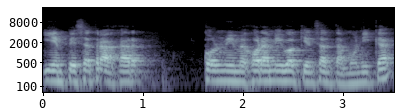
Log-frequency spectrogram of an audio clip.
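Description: With a Mexican accent, a man talks at a moderate pace in a fairly high pitch, and audible room echo surrounds him. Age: 20s. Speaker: podcast host. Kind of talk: casual chat.

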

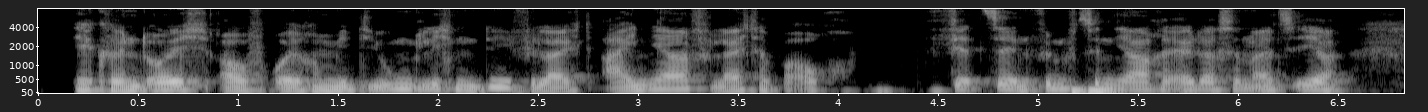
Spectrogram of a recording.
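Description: In a very clean recording with a silent background, a man with a medium pitch talks at a moderate pace. His tone is dark, mellow and somewhat breathy, with lively intonation. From Baden, southwestern Germany. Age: 30s. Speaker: church youth leader and priest. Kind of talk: casual chat.

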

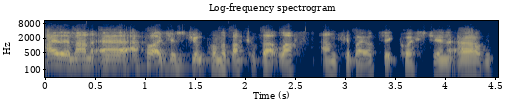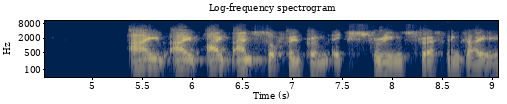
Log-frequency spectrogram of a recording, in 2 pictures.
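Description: A man talks with an English accent. His pace is moderate. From England. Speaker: caller. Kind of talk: call-in question.

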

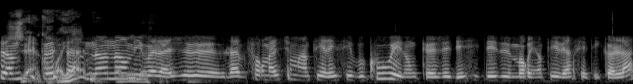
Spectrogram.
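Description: A woman talking at a fairly quick pace with ordinary pitch variation, amid noticeable background noise. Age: 20s. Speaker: radio show caller, student. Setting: phone.

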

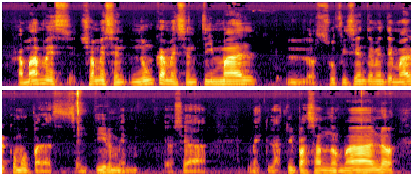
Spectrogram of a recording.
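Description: In a Rioplatense accent, a man with a fairly low pitch talks at a fairly slow pace, with very wide pitch swings and big swings in loudness. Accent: Argentine Rioplatense Spanish. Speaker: cannabis grower. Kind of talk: casual chat.

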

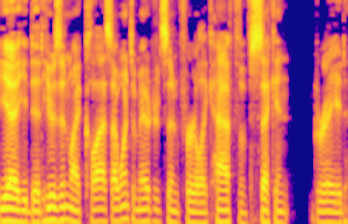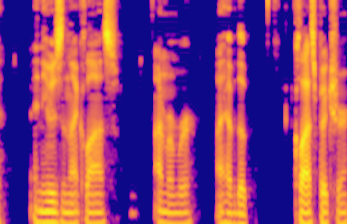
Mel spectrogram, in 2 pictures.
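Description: A fairly low-pitched man with an American accent, monotone and flat, at a moderate pace with long, frequent pauses, in a dry, close sound with no echo and a very clean recording over a silent background. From southern Oregon. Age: 20s. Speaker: podcast co-host, college student. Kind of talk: casual chat. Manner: halting.

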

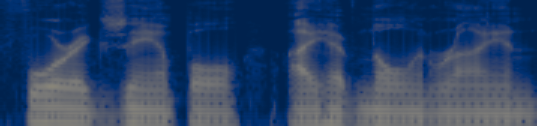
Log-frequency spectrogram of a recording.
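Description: Speaking with monotone, flat intonation, a man with a very deep, low pitch is heard on a very clean recording with a silent background. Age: 50s. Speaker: sports radio podcast host. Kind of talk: casual sports talk monologue. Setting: studio. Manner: casual with frequent filler words.

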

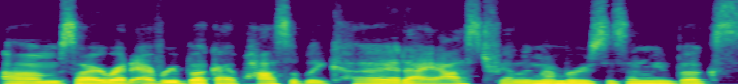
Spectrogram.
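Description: A woman speaks in a normal speaking voice with an American accent. Her pitch sits at a medium level, with fairly even intonation. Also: quiet background. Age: 30s. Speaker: YouTuber and recovery advocate. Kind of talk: interview testimony.

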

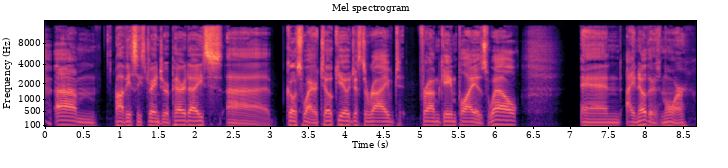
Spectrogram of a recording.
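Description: A man with a normal speaking voice and a fairly low pitch talks at a fairly slow pace, with ordinary pitch variation, very even loudness and a quiet background. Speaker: podcast host. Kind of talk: casual chat.

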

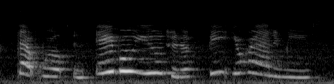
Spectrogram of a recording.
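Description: A female-sounding put-on character voice at a fairly slow pace, with clear background noise. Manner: sweet, high, formal.

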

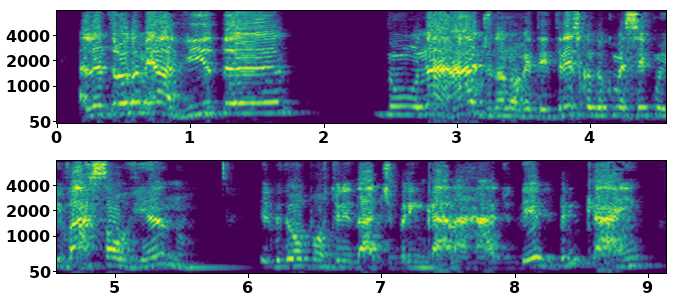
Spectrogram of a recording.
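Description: A man with a high pitch and ordinary pitch variation speaks in a raised, projected voice with audible room echo. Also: moderate pace. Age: 40s. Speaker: radio host and comedian. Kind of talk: casual chat.

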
